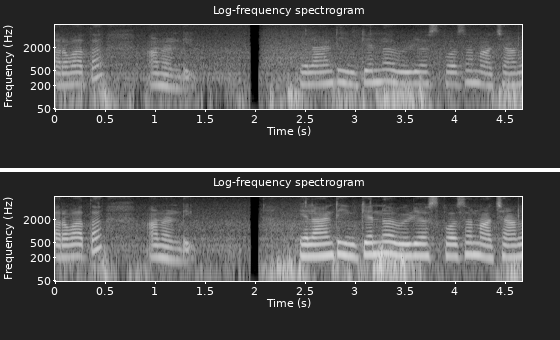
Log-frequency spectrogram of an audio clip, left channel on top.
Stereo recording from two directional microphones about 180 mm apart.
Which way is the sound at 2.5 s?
50° right (ahead or behind).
